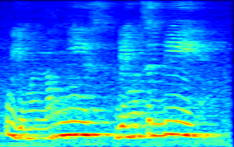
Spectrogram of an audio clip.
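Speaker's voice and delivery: slow, drawn-out "don't cry"; dismissive consoling. Acted. Teacher shows students how not to console, dismissive consoling. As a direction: imitate an unhelpful friend, dragging the words slowly. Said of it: "jangan bilang gini".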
